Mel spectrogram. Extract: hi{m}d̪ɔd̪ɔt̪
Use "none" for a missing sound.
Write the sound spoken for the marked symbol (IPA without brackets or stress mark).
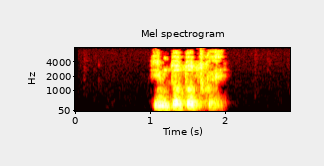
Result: m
